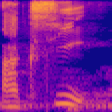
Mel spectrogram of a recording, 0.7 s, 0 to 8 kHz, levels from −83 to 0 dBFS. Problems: none marked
